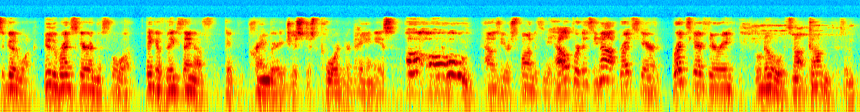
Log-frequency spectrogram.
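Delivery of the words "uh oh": mock uh-oh. Reacting to imagined prank.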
